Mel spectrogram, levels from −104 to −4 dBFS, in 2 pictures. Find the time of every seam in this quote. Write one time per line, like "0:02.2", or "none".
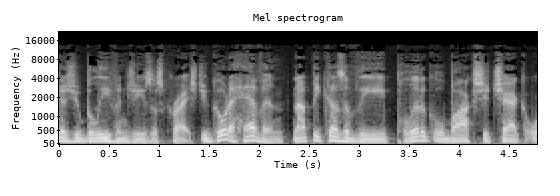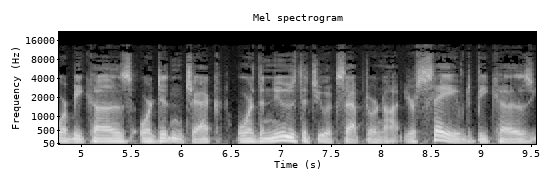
0:02.3
0:06.5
